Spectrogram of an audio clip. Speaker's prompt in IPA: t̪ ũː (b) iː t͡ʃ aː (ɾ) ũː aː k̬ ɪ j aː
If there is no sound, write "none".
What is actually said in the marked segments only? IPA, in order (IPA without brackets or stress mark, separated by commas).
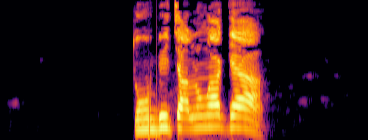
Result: b, l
